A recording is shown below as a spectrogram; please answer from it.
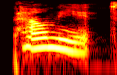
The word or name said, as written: palmiet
